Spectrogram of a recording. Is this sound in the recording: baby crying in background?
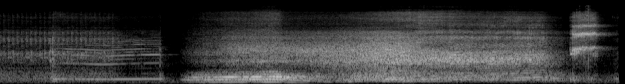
no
